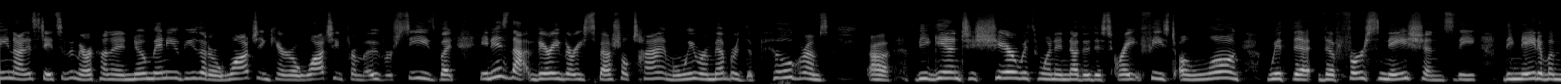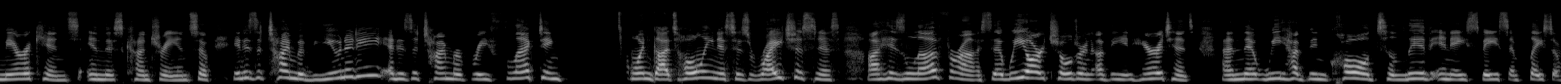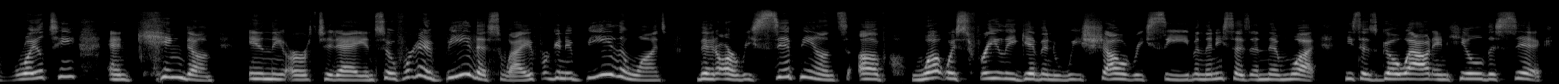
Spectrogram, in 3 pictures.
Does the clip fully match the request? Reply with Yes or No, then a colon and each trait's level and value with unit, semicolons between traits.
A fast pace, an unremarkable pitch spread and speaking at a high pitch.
No: average, 190 wpm; average, 3.1 semitones; high, 245 Hz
